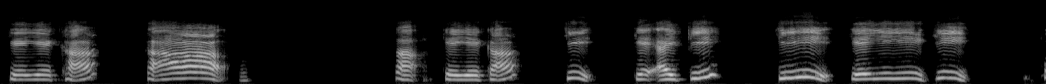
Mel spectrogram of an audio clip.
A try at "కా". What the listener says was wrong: నువ్వు రెండోసారి చెప్పేటప్పుడు చంపుతున్నావు దాన్ని, అది బ్రేక్ అయితా ఉంది.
